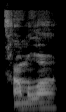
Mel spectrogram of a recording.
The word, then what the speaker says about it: Kamala: always get nervous now how do you say her name every everyone keeps arguing about it I know your friend Nancy was I Kamala Harris for her entire career but we learned this week it's Kam Kamala Kamala I'm not trying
